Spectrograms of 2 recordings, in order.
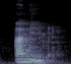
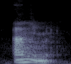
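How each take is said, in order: The two takes are said the same way.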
